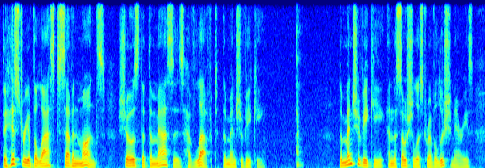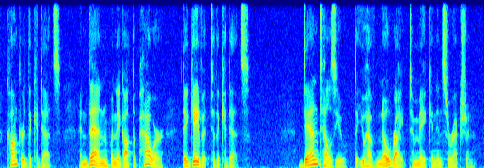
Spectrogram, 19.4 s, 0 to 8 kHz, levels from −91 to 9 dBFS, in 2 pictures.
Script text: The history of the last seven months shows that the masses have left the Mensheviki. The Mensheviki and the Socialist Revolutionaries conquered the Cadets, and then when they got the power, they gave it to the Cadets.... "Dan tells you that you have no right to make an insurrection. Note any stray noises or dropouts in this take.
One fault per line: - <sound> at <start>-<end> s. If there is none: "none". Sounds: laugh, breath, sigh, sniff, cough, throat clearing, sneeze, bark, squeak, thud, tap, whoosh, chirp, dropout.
- tap at 5.9-6.1 s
